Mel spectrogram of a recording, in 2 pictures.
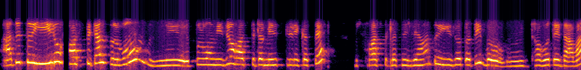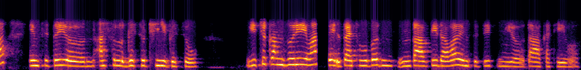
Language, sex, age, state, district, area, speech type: Kashmiri, female, 18-30, Jammu and Kashmir, Pulwama, rural, conversation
